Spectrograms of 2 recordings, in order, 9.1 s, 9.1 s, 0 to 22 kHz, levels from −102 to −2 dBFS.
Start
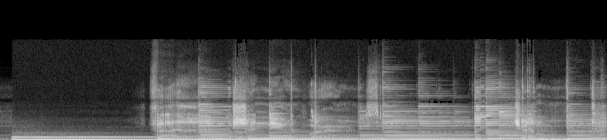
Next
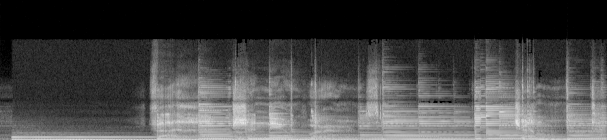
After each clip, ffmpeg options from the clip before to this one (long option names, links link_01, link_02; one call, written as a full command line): ffmpeg -i in.wav -af "lowshelf=frequency=300:gain=-7.5,volume=3.5dB" out.wav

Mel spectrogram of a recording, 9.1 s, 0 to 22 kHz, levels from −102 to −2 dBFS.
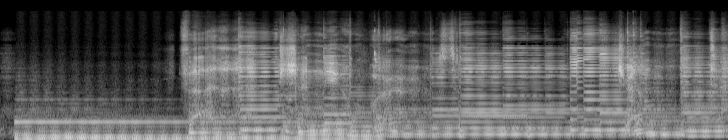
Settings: ffmpeg -i in.wav -filter_complex "[0:a]acrossover=split=670[link_01][link_02];[link_01]aeval=exprs='val(0)*(1-0.7/2+0.7/2*cos(2*PI*5.9*n/s))':channel_layout=same[link_03];[link_02]aeval=exprs='val(0)*(1-0.7/2-0.7/2*cos(2*PI*5.9*n/s))':channel_layout=same[link_04];[link_03][link_04]amix=inputs=2:normalize=0,volume=-1.5dB" out.wav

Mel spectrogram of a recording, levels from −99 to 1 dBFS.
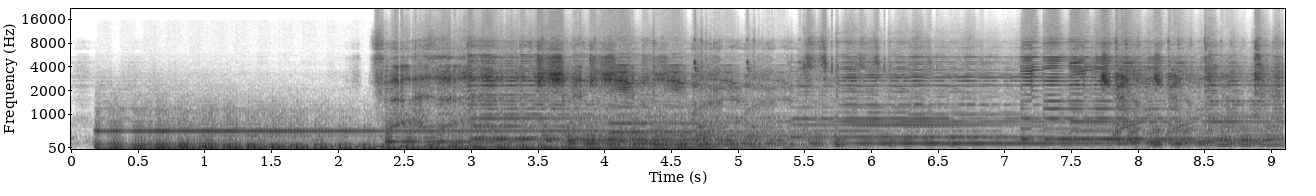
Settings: ffmpeg -i in.wav -filter_complex "[0:a]asplit=2[link_01][link_02];[link_02]acrusher=bits=3:mix=0:aa=0.5,volume=-6dB[link_03];[link_01][link_03]amix=inputs=2:normalize=0,aecho=1:1:394|788|1182|1576|1970:0.562|0.219|0.0855|0.0334|0.013,volume=-1.5dB" out.wav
